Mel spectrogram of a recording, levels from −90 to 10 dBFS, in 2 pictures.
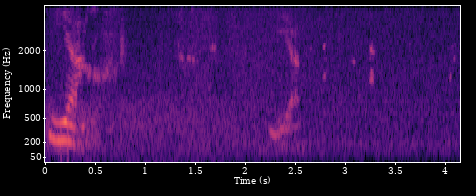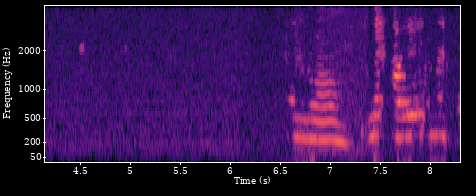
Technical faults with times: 0.00-0.04 other side's voice leaking through
0.32-0.50 speech suppressed in double talk
0.49-0.91 other side's voice leaking through
6.52-6.85 speech suppressed in double talk
7.38-8.30 speech suppressed in double talk

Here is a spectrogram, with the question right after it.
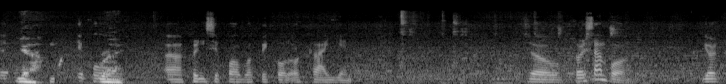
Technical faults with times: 0.00-0.23 speech suppressed in double talk
0.32-7.26 echo leak
0.55-0.84 speech suppressed in double talk
1.64-1.69 speech suppressed in double talk

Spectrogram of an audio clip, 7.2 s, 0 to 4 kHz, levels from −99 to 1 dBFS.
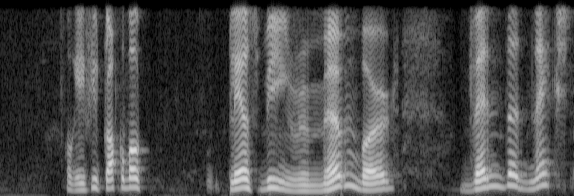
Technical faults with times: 3.15-7.18 time-stretched section
4.07-4.31 short stall from a late packet

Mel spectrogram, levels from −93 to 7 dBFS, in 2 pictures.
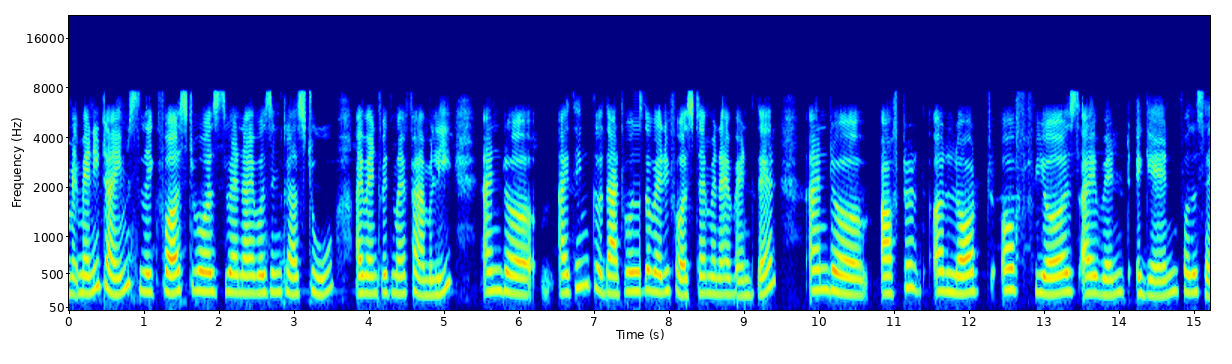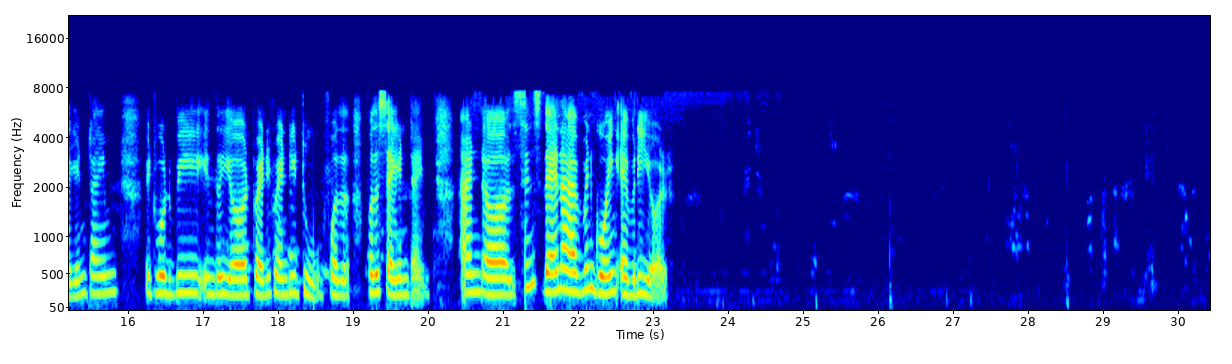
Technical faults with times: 7.53-7.61 concealed Bluetooth headset packet loss
9.00 concealed Bluetooth headset packet loss
11.33-11.35 concealed Bluetooth headset packet loss
18.45-18.47 concealed Bluetooth headset packet loss
19.56 concealed Bluetooth headset packet loss
21.26-21.29 concealed Bluetooth headset packet loss

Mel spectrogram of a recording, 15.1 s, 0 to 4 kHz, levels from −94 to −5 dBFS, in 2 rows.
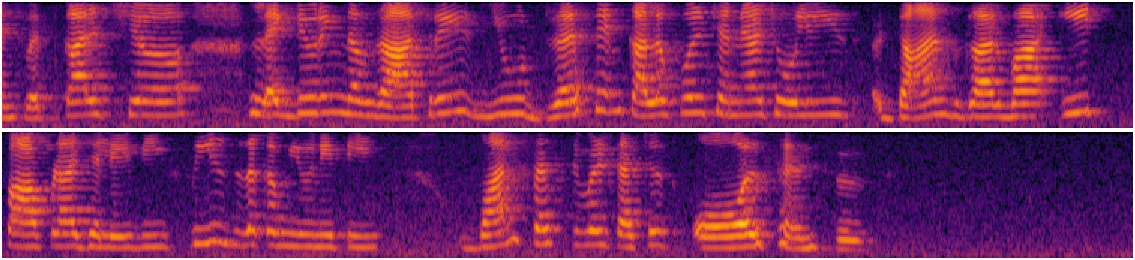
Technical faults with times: none

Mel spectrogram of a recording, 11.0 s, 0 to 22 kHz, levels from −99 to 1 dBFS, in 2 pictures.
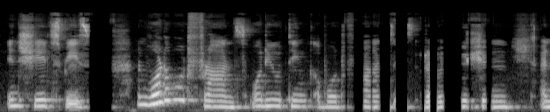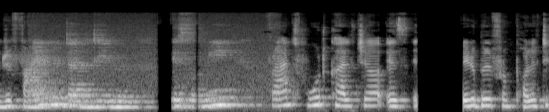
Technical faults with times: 0.87-1.14 AAC frame loss with muting
3.42-4.93 AAC frame loss with muting
5.77-8.30 switch to a distant microphone
7.05-7.49 AAC frame loss with muting
9.66-10.14 AAC frame loss with muting

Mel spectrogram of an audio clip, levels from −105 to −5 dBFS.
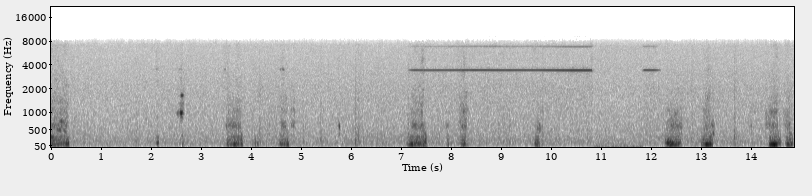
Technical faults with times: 7.10-12.23 feedback whistle
10.81-11.85 long network dropout

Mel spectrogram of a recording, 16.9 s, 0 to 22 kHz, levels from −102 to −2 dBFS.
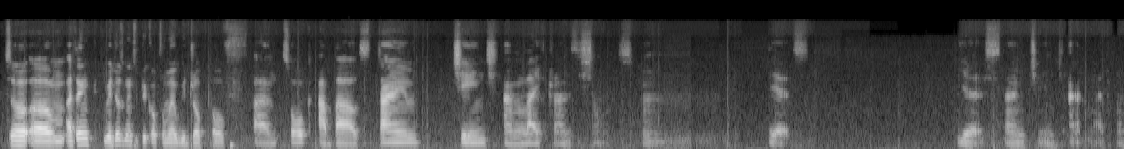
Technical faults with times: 6.63-6.79 comfort noise in place of the background
9.61 sound dropped by the voice detector
9.95-11.51 comfort noise in place of the background
12.21-14.35 comfort noise in place of the background
16.67-16.75 comfort noise in place of the background

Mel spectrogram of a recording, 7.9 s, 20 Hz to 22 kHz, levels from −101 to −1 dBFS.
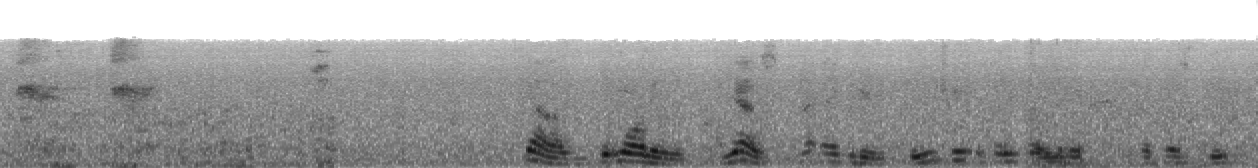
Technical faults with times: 0.00-7.86 echo leak
3.27-3.34 speech suppressed in double talk
3.71-4.51 speech suppressed in double talk
4.83-5.31 speech suppressed in double talk
5.67-6.45 speech suppressed in double talk
6.76-7.86 speech suppressed in double talk

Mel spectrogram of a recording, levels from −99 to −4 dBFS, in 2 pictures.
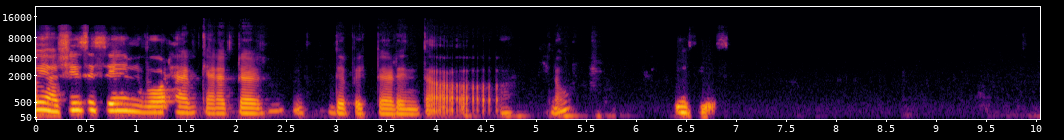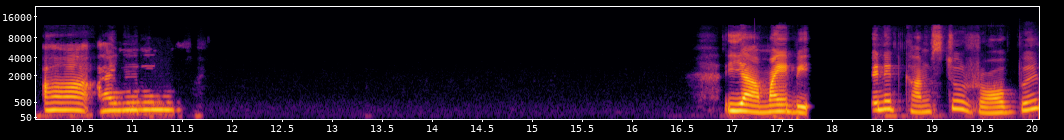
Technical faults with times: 17.47-17.55 burst of packet loss
17.57-17.66 short concealed packet loss
17.76-18.42 long network dropout

